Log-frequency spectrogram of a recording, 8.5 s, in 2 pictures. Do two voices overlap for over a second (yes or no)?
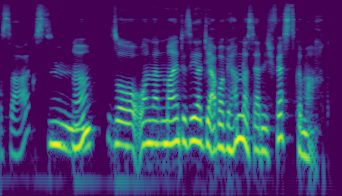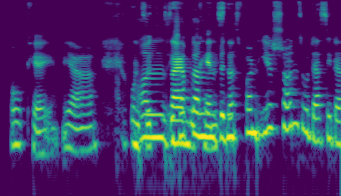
yes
